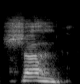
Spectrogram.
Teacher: লাস্টে রটা হালকা উচ্চারণ হবে, ঠিক আছে? শাহর, সাল শার বলবেন না, শাহর।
